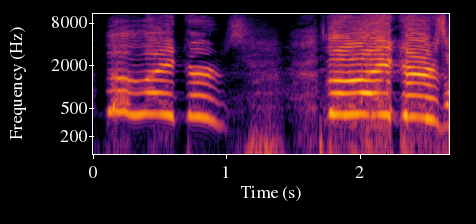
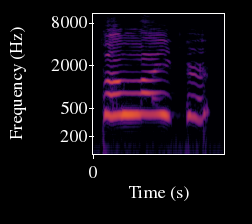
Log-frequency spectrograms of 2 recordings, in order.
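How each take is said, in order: First: Swelling echo. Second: Tiny high far-off answer; faint echo. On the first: Hidden team answers the comic, echo growing nearer. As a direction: bring the high echo closer each time. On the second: Hidden team answers the comic, faint distant echo. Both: Acted. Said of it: "First pussy echo".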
